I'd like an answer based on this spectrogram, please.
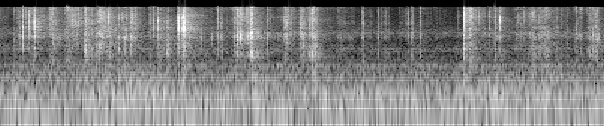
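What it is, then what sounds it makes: Compressed powder bath bomb. Long nails scratch and flick at a small, solid, round pink-white compressed powder bath bomb, breaking off crumbs that fall away. The sound is a quiet string of dry, bright, gritty scratching and crumbling bursts with almost no low end. Each burst dies away almost instantly.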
